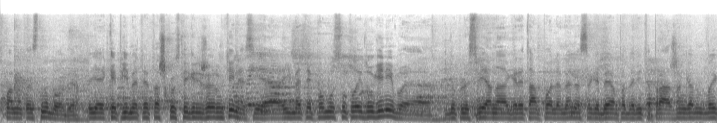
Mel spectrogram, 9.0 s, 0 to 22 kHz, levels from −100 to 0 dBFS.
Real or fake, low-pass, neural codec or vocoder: real; 14.4 kHz; none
